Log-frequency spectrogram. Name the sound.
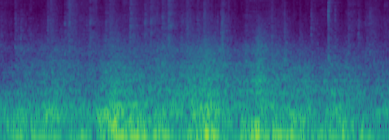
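thunder clap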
